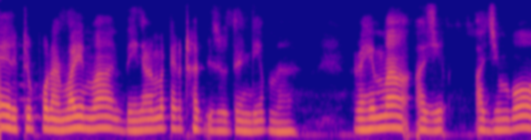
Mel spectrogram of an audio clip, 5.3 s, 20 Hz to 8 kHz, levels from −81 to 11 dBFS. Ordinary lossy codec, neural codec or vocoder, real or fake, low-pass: Opus, 64 kbps; codec, 16 kHz, 2 kbps, X-Codec, HuBERT features, trained on balanced general audio; fake; 7.2 kHz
